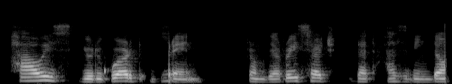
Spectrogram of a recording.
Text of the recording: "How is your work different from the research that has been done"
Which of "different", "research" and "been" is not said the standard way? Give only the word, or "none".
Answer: different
